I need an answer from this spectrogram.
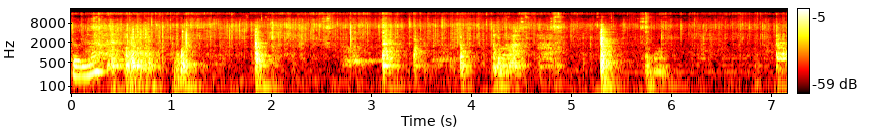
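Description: Battered eggplant slices shallow-frying in oil on a flat pan, sizzling steadily, with the clicks and scrapes of a steel spatula turning them over several times; the sharpest knock comes about five seconds in.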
